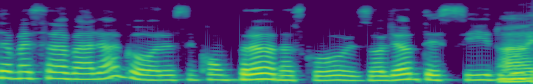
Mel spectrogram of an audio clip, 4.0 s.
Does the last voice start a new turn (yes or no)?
yes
